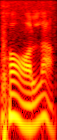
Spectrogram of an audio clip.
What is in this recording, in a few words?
"tala", Swedish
